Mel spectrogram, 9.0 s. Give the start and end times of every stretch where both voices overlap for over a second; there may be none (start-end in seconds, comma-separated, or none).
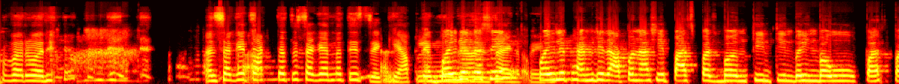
none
